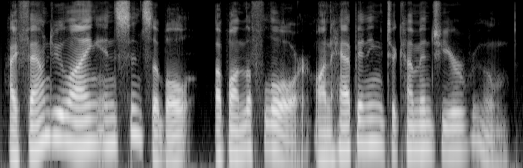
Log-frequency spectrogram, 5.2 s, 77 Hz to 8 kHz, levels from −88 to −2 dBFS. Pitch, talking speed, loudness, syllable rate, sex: 120 Hz, 170 wpm, -17 LUFS, 4.8 syllables/s, male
